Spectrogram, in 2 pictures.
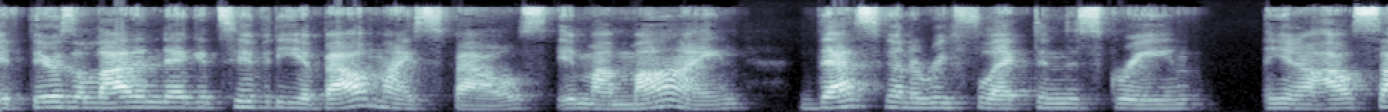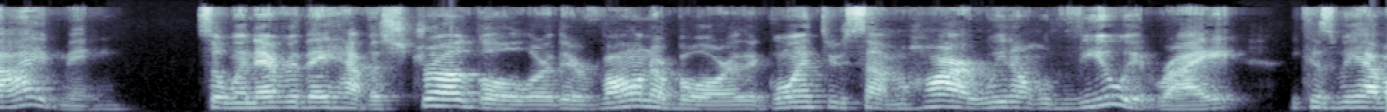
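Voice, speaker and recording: Against a quiet background, a woman with a very deep, low pitch speaks at a moderate pace with ordinary pitch variation. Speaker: spiritual talk show co-host. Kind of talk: casual conversation. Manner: loud.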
